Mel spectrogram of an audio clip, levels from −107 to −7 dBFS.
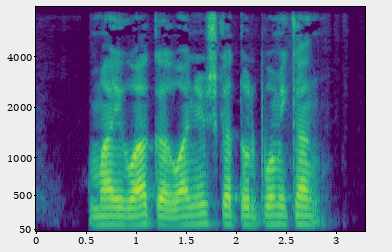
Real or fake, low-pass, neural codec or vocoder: real; 7.2 kHz; none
